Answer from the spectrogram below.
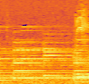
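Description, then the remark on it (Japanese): Birds perched on a nearby antenna chirp in a steady stream of high, thin whistles, swelling into a brighter, louder burst of calls toward the end, with no talking. “なんか私の喋りに負けないぐらい鳥が鳴いてるんだけど すごいピーピー”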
